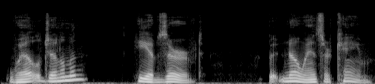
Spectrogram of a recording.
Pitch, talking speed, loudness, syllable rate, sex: 130 Hz, 130 wpm, -17 LUFS, 5.0 syllables/s, male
